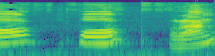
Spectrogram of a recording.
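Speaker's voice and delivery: অ, প, রান each said alone with long pauses; slow, separated syllables for learners; piece-by-piece sounding out. Shown as a demonstration. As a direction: sound out the word one piece at a time. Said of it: "এটা বানানটা কিভাবে দেওয়া আছে".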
